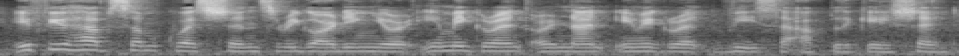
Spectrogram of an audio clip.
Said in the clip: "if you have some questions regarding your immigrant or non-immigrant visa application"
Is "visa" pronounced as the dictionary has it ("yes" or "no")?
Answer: no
